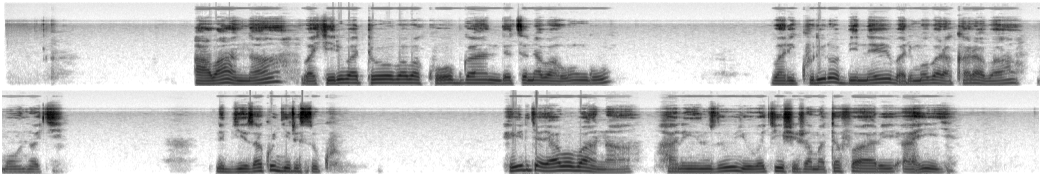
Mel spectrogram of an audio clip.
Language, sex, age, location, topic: Kinyarwanda, male, 25-35, Huye, health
